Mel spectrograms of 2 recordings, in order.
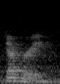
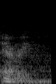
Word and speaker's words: every: So let's look at a couple words, like every. Did you see what I did there? I pronounce it every. Every. Huh. What about people who say every?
